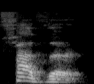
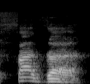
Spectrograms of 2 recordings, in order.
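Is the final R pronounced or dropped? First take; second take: pronounced; dropped. First: American accent, with the final R pronounced. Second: British accent, ending in a schwa without R.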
